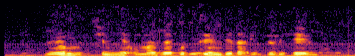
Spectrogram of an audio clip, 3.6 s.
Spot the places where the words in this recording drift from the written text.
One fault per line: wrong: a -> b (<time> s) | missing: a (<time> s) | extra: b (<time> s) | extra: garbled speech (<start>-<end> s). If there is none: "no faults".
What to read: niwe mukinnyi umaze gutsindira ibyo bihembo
no faults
